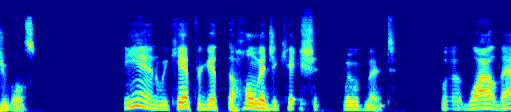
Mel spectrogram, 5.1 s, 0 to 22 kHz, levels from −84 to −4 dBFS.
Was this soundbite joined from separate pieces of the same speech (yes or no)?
no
